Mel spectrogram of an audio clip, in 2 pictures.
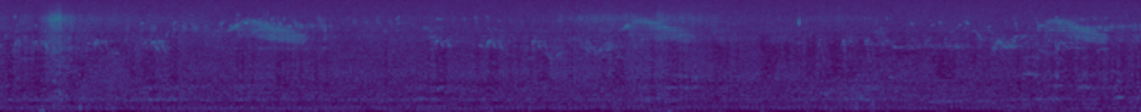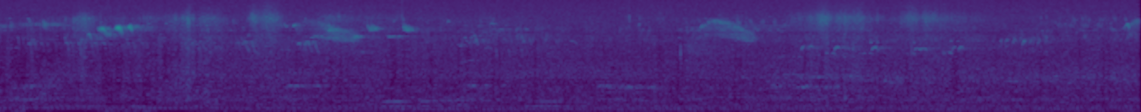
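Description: Songbirds calling outdoors: a short downward-sliding call repeated about every five seconds, with scattered chirps, over a faint steady background rumble.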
